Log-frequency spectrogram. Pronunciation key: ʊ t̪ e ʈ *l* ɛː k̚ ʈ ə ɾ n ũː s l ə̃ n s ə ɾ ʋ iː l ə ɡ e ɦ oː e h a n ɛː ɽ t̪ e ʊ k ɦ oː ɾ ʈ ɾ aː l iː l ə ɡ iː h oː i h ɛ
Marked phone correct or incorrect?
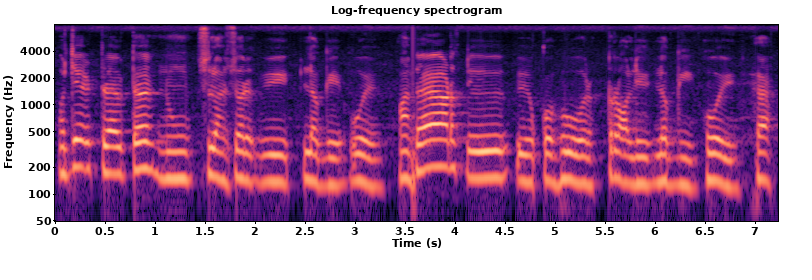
incorrect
